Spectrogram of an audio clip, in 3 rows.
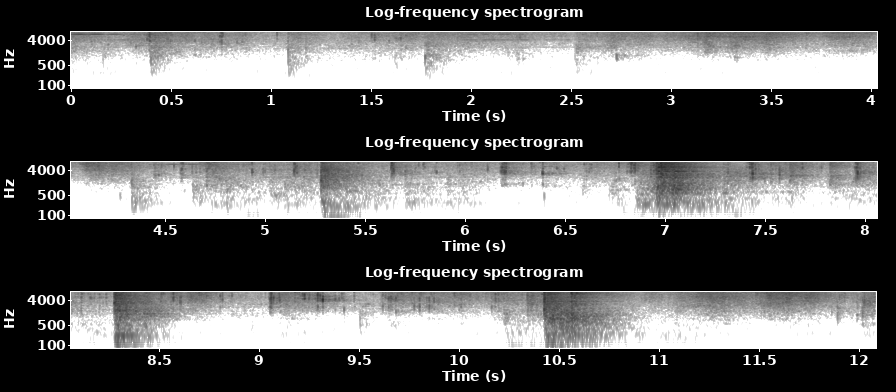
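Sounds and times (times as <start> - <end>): dog licking: 0.4 - 2.0, 4.5 - 10.5.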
